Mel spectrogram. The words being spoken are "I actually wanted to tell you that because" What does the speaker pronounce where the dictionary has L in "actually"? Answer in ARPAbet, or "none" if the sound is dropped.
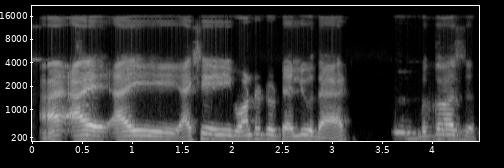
L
